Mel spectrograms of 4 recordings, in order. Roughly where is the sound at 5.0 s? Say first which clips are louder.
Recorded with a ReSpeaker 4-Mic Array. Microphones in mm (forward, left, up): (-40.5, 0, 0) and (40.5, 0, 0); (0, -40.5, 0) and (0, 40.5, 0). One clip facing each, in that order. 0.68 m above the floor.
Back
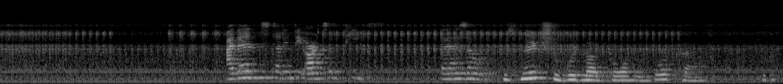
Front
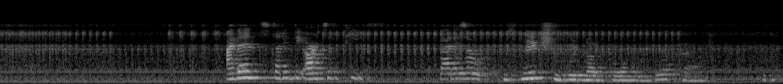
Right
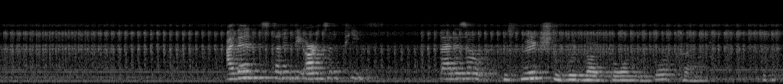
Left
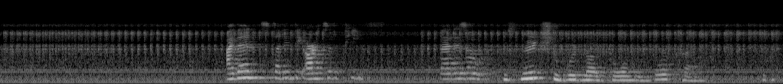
Back 3 dB, left 8 dB; behind left.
